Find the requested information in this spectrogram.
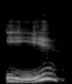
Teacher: would be described as a close front unrounded vowel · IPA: /i/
